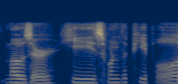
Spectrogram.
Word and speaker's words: Moser: note uh JJ Moser number 90 it's not moer it's Moser he's one of the people that signed my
